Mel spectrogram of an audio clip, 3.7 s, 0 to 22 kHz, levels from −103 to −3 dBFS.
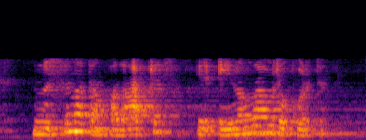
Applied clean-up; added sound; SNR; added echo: none; none; none; reverberation time 1.0 s.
